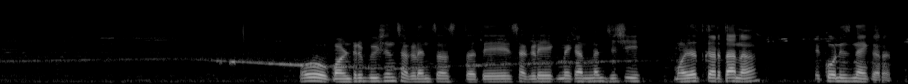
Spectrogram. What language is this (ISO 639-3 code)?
mar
